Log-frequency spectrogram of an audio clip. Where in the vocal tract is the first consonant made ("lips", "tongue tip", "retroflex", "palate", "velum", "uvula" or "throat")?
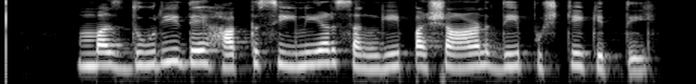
lips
